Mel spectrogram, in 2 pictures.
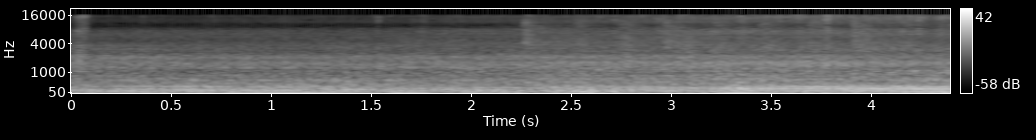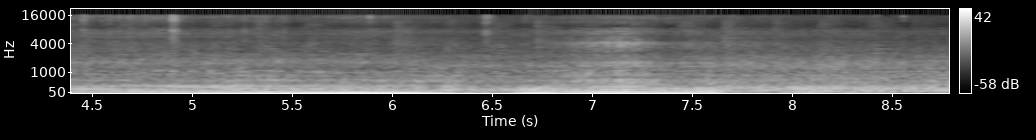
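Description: A car engine rumbles as a sports sedan drives slowly past.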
